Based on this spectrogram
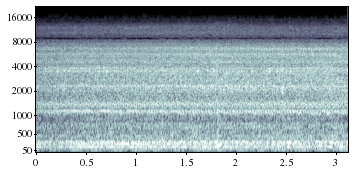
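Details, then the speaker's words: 2015 Chevy Express van after bank 2 injector misfire: pushing in a fuse restored power on both sides; engine now idles evenly with steady hum, no stumble or rhythmic miss, firing on all cylinders. "literally the car is totally fine now all I did was push in the needle to that fuse push the oil to the top I have power on one side and Power on the other and the car is running all right"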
